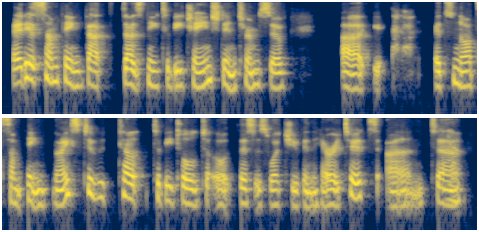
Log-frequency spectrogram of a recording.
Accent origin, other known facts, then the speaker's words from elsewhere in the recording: Toronto, Ontario, Canada; accent: Canadian; moved away as an adult; also born or lived in Lisbon, Portugal / Edinburgh, Scotland; now in Portugal; I was uh, raised in Toronto, Canada, and lived there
